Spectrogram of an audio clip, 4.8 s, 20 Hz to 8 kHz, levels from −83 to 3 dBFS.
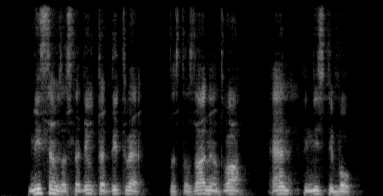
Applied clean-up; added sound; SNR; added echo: neural mask model DeepFilterNet 3.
